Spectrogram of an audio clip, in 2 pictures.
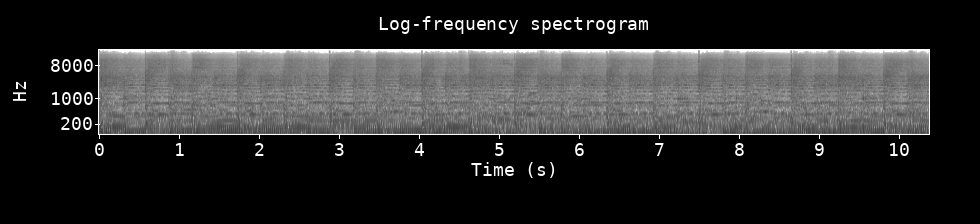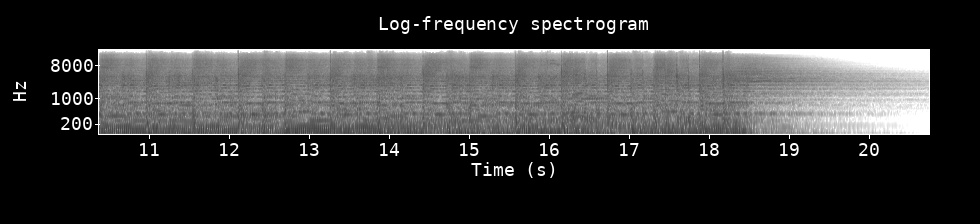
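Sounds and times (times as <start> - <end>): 
big epic heavy metal action music: 0.0 - 19.4.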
